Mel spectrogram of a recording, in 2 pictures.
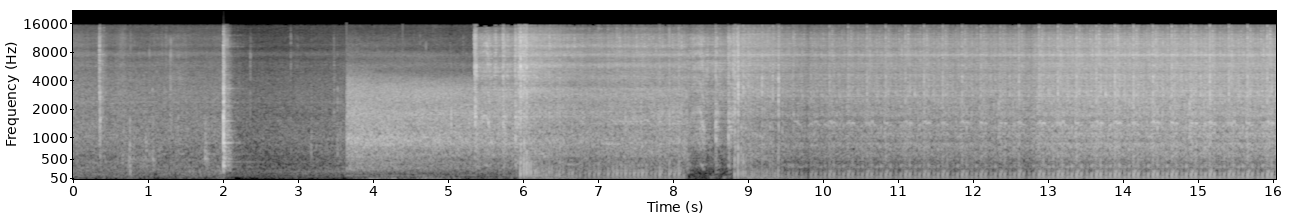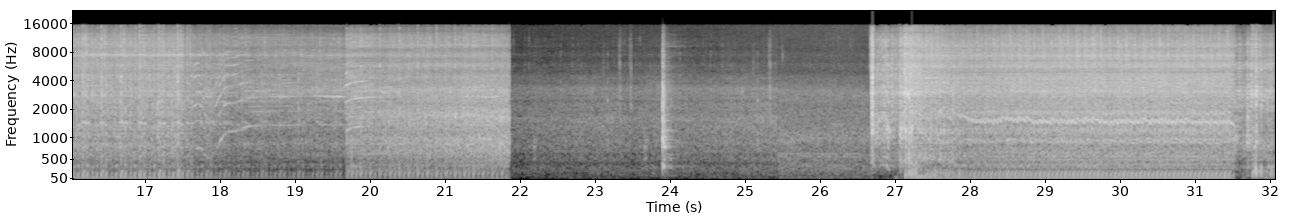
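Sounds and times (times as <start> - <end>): motorcycle engine starting and idling: 5.4 - 21.9, 26.7 - 32.0.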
